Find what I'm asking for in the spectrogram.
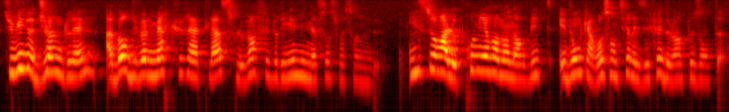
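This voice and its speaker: A woman's voice: high-pitched, fast, few pauses. A woman narrating a casual educational video, with playful slangy asides. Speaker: science channel narrator.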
